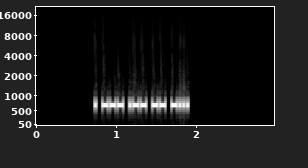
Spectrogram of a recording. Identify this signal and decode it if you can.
Morse code, heard as a keyed tone, about 47 wpm, 700 Hz. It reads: EOWMB
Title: Code Groups - 5 Letter:Numbers - 50wpm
